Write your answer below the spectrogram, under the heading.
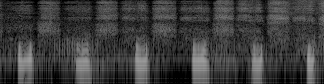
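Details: Sleeping dog snoring as a cat purrs at the same time; deep, throaty pulsed snores, six of them, each with a brief breathy gap between, at a regular rhythm of roughly seventy per minute.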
